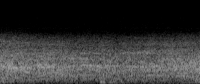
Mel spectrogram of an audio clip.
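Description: Football stadium crowd noise, a steady even murmur from the stands, with one short low thump about a second in.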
